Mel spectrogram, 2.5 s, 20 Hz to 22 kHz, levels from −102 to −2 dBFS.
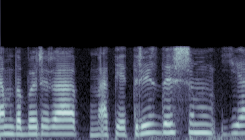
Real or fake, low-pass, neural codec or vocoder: fake; 5.4 kHz; vocoder, 22.05 kHz, 80 mel bands, Vocos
